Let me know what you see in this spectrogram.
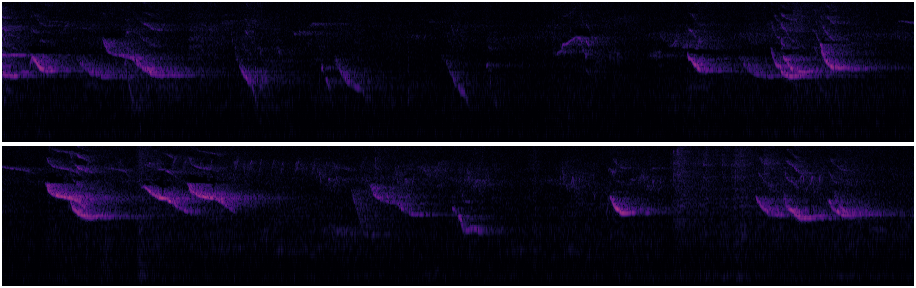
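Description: A bird calling: faint short chirps that slide down in pitch, coming in quick runs of two to four and repeated every second or two, over a soft outdoor hiss.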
